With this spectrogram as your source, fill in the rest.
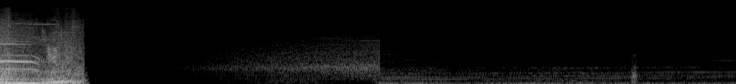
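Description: Compressed frames skipped at 0.79–1.07 s, 3.77–3.83 s and 6.27–6.38 s: whole frames of the encoded audio never reach playback, so the sound jumps ahead by roughly 0.1 s, 0.3 s and 0.1 s respectively, leaving an audible seam at each join.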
